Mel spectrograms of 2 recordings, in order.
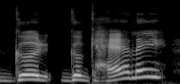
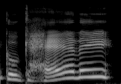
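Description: First: Gughele stretched in a mock Italian lilt; fake Italian accent. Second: Gughele drawn out slowly, Italian style; fake Italian accent. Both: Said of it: "a fake Italian accent on it".

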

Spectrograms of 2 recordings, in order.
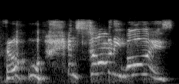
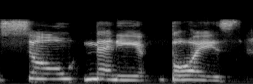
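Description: First: High, quick, laughing dismay; high-pitched, hurried mock complaint; amused exclamation. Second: Very slow, comically overwhelmed; slow, weighty comic repeat; drawn-out emphasis. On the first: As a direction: rush it out high in comic exasperation. Mock dismay at voices to perform. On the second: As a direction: stretch out each word in mock dismay. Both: Real, not acted.

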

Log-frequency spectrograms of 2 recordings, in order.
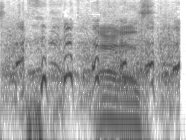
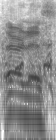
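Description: First: Slow, soft, laughing through the words. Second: Said in the usual way. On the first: Shown as a demonstration. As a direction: drag it out while chuckling. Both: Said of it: "I'm not doing it right".

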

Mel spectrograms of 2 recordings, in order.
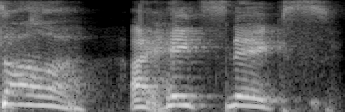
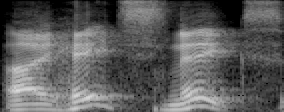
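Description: First: High, slow, hammed-up British Indiana Jones line; mock British accent. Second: Slow, drawn-out hero growl of a line; gruff Indiana Jones. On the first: To Sala, complaining about snakes in a mock British accent. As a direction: drawl it out in a put-on British voice. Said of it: "yell at them in a British accent". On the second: Pretend. Copying the snake line in a slow movie-hero voice. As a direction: drag the words out like a tired adventurer. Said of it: "Is that how he talks?".

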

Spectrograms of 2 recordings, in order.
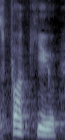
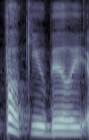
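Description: First: Quiet retort. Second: Said in the usual way. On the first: Retold or imitated. Sid to Billy after his threat, a quiet retort. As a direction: let "Fuck you." drop to a soft, quiet retort. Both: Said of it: "Or she didn't say it like that".

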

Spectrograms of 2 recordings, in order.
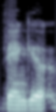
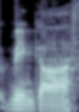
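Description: First: "Gogh" said like "go"; habitual pronunciation. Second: "Gogh" said like "goff"; corrected pronunciation. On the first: Slipping into the old habit, "Gogh" said as "go". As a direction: say "Van Gogh" as "van GO". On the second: Correcting himself mid-story, "Gogh" said as "goff". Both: Real, not acted. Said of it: "that's how you pronounce his name".

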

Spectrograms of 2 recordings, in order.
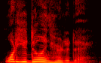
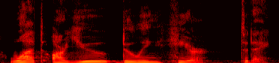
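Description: First: Said in the usual way. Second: Hushed question. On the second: Shown as a demonstration. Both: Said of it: "same question God asked".

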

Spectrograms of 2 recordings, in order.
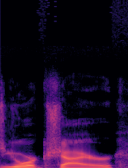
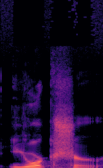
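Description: First: "Yorkshire" with the ending said like the word "shire"; mispronounced Yorkshire. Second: "Yorkshire" with a reduced "shur" ending; British pronunciation. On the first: Reading a listener's correction, "Yorkshire" with a full "shire" ending. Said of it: "give you a correction on pronunciation". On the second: Reading a listener's correction, "Yorkshire" ending in a weak "shur". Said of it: "it is pronounced Yorkshire". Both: Shown as a demonstration.

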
